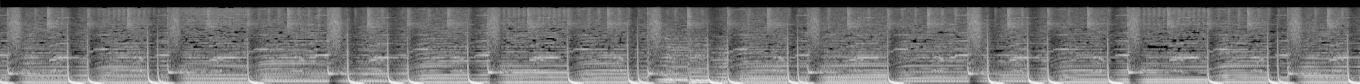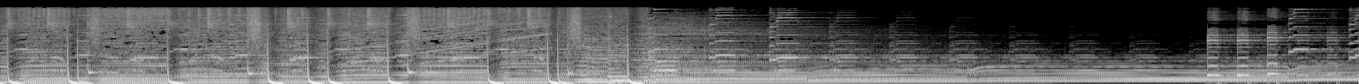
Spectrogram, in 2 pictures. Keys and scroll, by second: 23.5 Down.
